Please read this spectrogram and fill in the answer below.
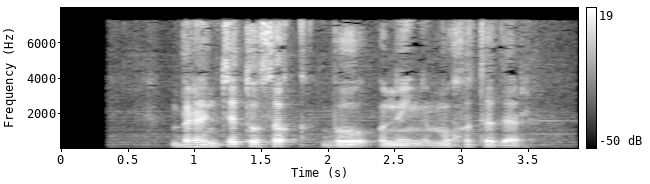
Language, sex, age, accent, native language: Uzbek, male, 18-24, Qashqadaryo, Uzbek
